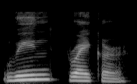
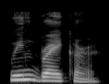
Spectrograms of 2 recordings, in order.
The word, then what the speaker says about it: windbreaker: windbreaker, windbreaker, windbreaker입니다. 네, 들으시는 것처럼 wind 할 때 D 발음이 나지 않는데요. N 다음에 D는 거의 발음이 되지 않습니다. 그래서 그냥 windbreaker, windbreaker, 바람막이입니다.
